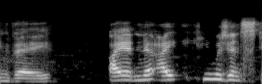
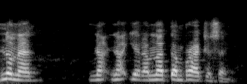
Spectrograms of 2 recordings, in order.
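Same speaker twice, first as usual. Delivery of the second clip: put-on Swedish accent laid on thick. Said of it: "I'm trying to emulate his Swedish accent".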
